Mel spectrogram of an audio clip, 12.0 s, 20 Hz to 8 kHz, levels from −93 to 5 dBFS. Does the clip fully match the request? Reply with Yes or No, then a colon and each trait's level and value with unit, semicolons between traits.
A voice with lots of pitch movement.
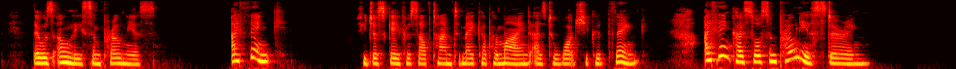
No: average, 4.6 semitones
